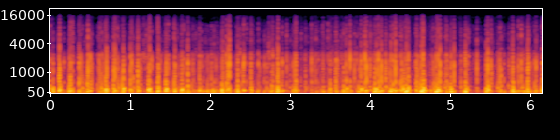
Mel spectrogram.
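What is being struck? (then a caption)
Thin plastic margarine tub lid. Fingertips tap rapidly on the thin, hollow yellow plastic lid of a margarine tub held in both hands. The result is a fast, continuous run of short, dull, hollow thuds with a low pitch and very little treble, each dying away almost instantly.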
